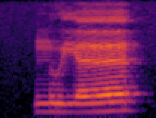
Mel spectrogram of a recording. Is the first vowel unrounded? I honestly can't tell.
yes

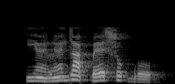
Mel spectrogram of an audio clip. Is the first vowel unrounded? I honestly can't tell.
yes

